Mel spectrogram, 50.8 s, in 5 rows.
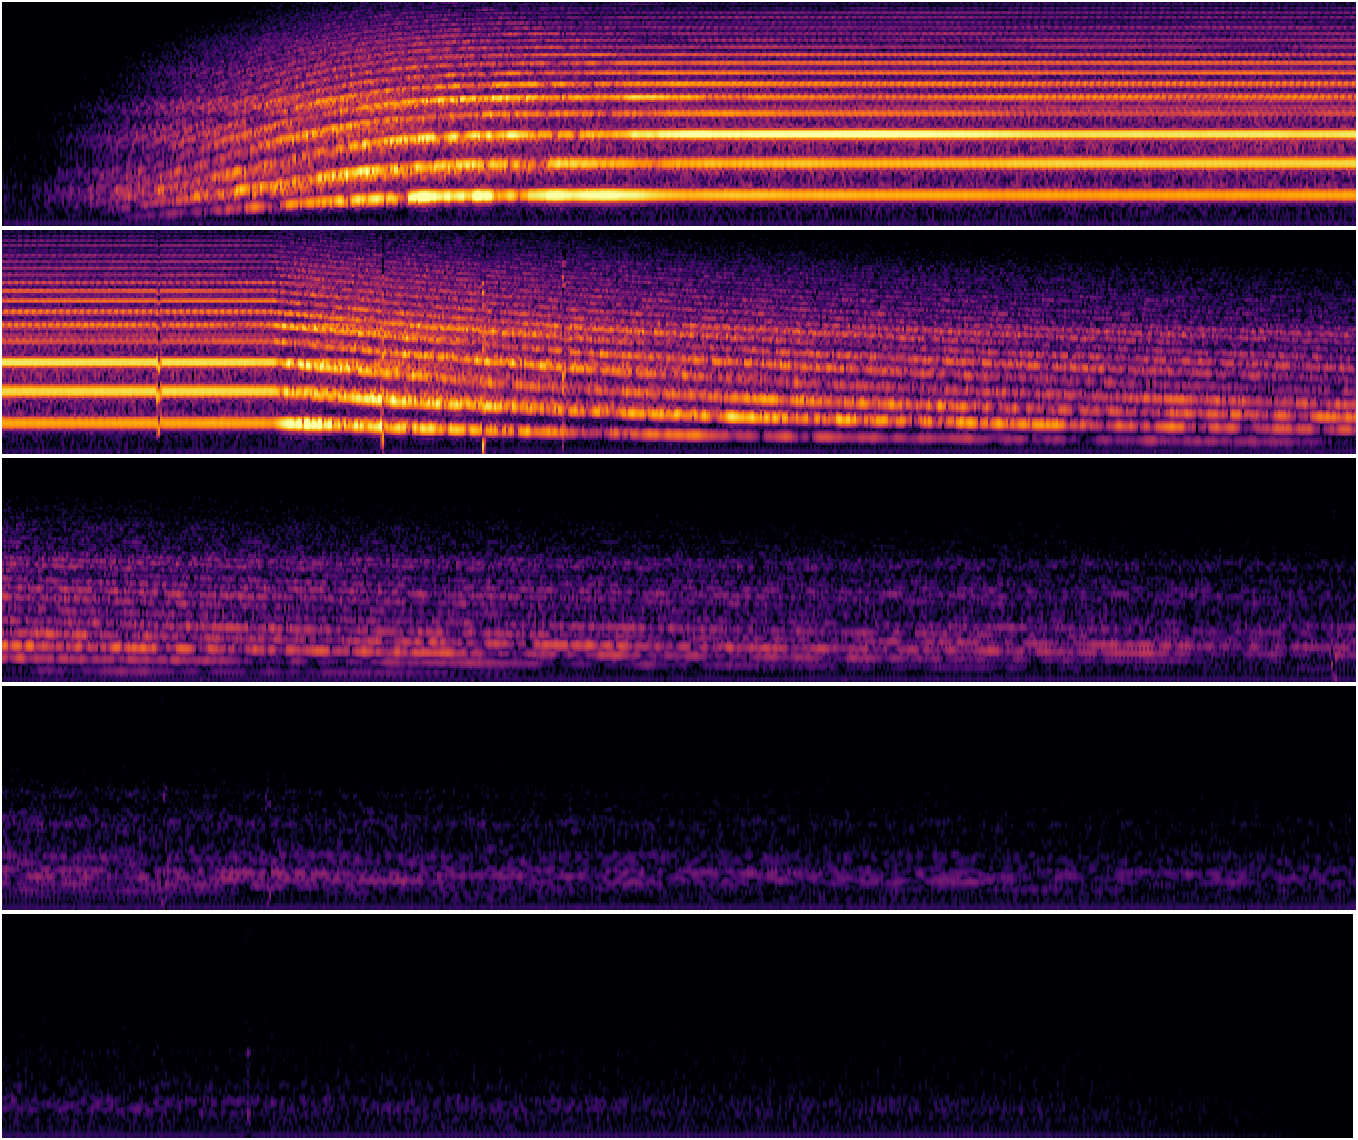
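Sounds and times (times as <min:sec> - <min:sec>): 
test alarm siren signals: 0:00.4 - 0:37.3.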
